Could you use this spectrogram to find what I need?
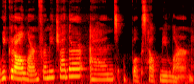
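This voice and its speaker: Very slow speech with a non-native accent and very wide pitch swings comes through on a very clean recording with a silent background. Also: woman. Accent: foreign accent, noticeable. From abroad, immigrated at thirteen. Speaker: book vlogger. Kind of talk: casual vlog talk. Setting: home recording, unedited. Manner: casual, hesitant with many fillers.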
